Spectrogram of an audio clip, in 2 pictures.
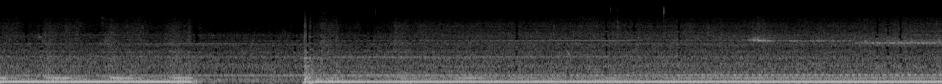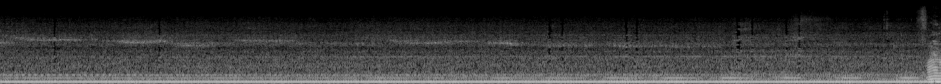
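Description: A Maytag washing machine spins at about 1160 RPM in its final extract, running empty, giving a steady loud mechanical drone with a whining tone that climbs as it spins, briefly cut at one point.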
